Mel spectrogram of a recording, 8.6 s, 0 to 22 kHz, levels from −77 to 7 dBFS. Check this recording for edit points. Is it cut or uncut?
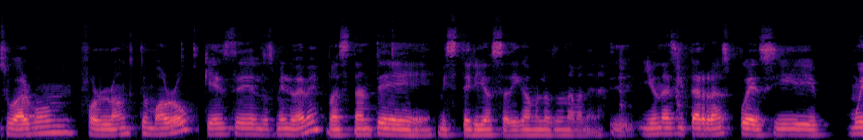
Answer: cut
